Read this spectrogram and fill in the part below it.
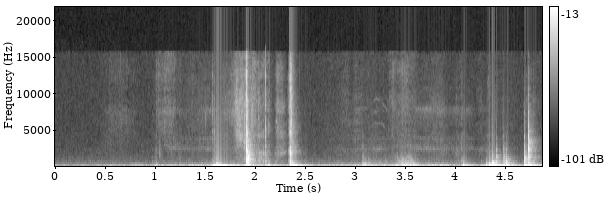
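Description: Cards slide and tap on a wooden table.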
